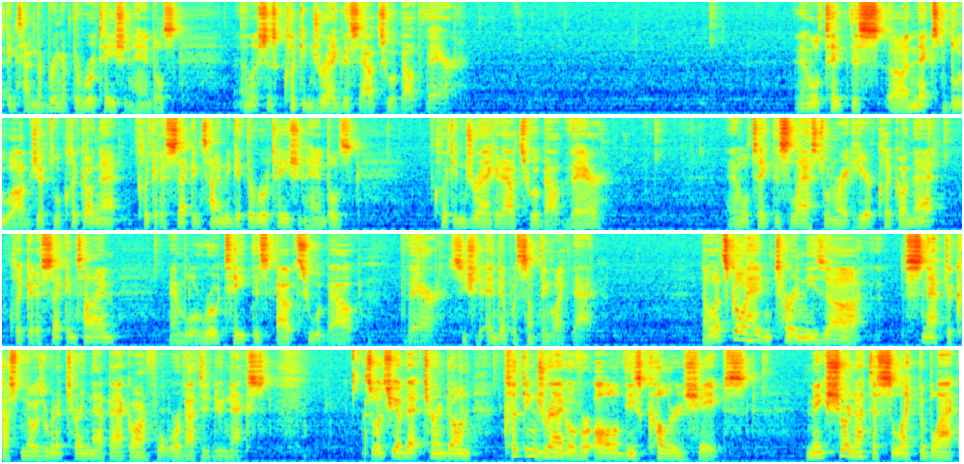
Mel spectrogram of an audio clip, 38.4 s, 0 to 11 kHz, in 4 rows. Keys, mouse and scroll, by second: 2.5-7.4 drag, 9.5 click, 11.1 click, 13.2-16.5 drag, 17.6 click, 19.0 click, 20.9-23.7 drag, 30.8 click, 33.8-36.8 drag.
